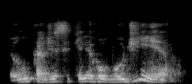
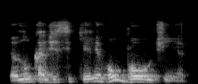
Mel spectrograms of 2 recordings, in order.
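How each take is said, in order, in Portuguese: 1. A palavra 'dinheiro' tem o acento principal. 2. A palavra 'roubou' tem o acento principal. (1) "Pode ter roubado outra coisa" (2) "Pode ter pego emprestado, de repente"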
